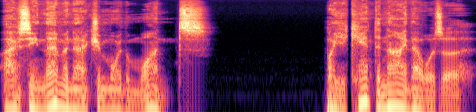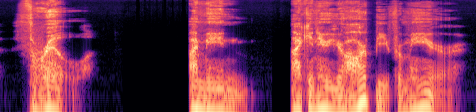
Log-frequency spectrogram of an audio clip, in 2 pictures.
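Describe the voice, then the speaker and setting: Man voicing a deep, gravelly, flirty vampire. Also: measured pace, dry recording, studio quality, heavily acted. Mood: exhilarated, teasing. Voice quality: gravelly, husky.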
